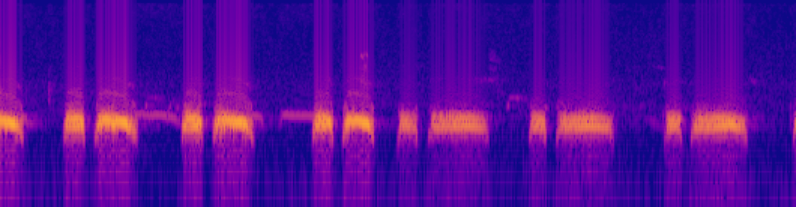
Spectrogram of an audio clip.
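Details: Decoy spotted dove calling toward a targeted wild bird in the 'big voice, one kuk' style: a steady run of low, mellow coos in pairs, a clipped note followed by a drawn-out one, plus faint soft tones between phrases.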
